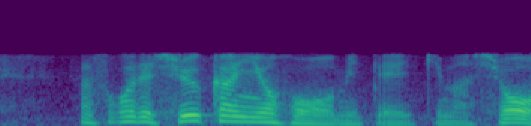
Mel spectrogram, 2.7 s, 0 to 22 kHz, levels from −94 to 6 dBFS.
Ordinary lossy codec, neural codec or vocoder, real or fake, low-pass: Opus, 16 kbps; none; real; 3.6 kHz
